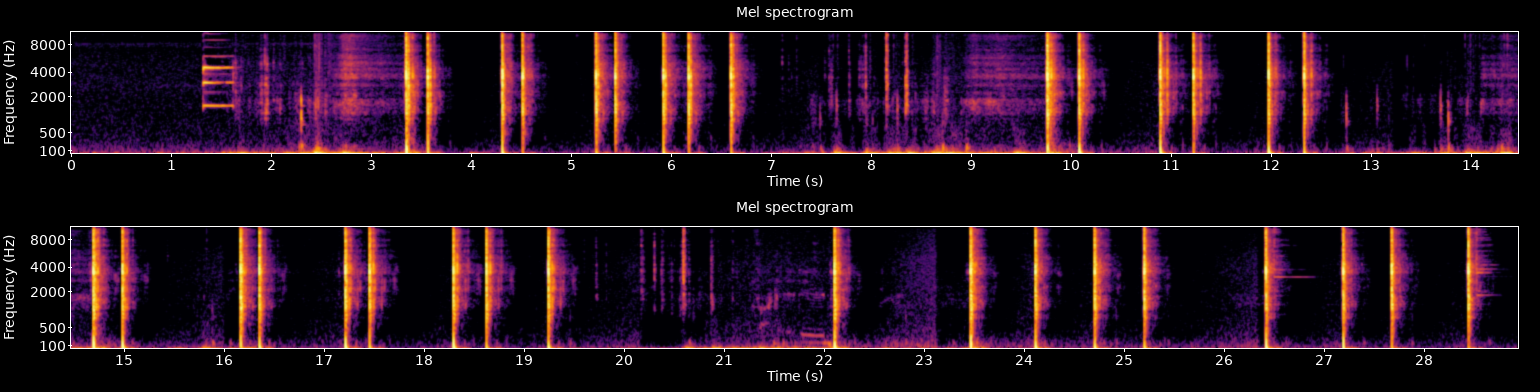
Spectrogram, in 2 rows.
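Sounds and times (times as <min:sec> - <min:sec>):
shot timer beep: 0:01.3 - 0:01.7
movement noise: 0:01.4 - 0:03.4, 0:07.1 - 0:09.8, 0:12.6 - 0:14.7.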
